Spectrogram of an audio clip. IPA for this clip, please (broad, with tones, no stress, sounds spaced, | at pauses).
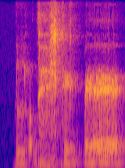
ʎ o̰˧˥˧ ɡʱ æ̤˨ z k y˨˦ ɡ k͡p øː˧˥˧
